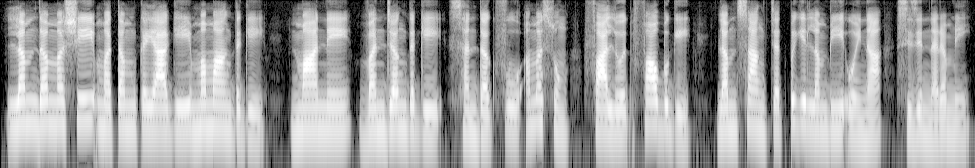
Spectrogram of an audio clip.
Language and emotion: Manipuri, neutral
